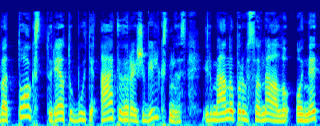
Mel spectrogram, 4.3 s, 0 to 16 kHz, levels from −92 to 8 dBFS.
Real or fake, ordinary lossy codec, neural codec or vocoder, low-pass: fake; MP3, 48 kbps; vocoder, 44.1 kHz, 128 mel bands, Pupu-Vocoder; 14.4 kHz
